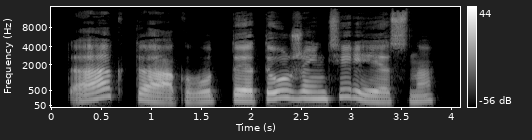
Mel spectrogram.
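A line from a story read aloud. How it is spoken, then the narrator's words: Slow speech. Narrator (Russian): говорит медленно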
